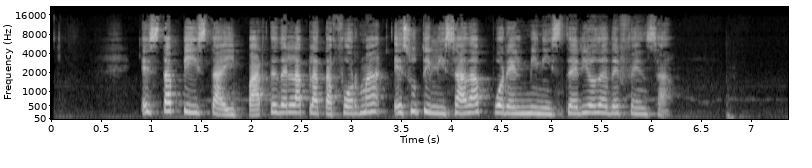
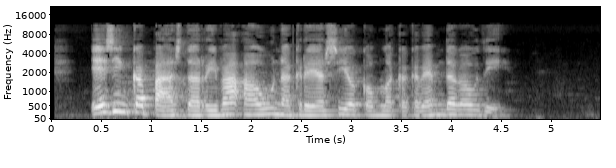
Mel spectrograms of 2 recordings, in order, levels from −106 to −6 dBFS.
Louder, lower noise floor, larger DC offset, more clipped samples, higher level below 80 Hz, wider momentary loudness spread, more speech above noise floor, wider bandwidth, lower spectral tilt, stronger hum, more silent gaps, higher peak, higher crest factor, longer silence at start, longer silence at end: second, -29 LUFS vs -21 LUFS; about the same, -73 dBFS vs -70 dBFS; neither; neither; second, -78 dBFS vs -62 dBFS; about the same, 8 LU vs 10 LU; second, 42 dB vs 49 dB; first, 16 kHz vs 11.5 kHz; second, -1.5 dB/octave vs -4 dB/octave; neither; neither; second, -10 dBFS vs -2 dBFS; about the same, 22 dB vs 20 dB; first, 0.9 s vs 0.4 s; first, 1.2 s vs 1 s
